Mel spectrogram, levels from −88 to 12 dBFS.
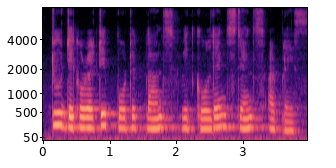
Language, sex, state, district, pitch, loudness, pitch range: English, female, Arunachal Pradesh, Lower Dibang Valley, 195 Hz, -15 LUFS, 185-200 Hz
